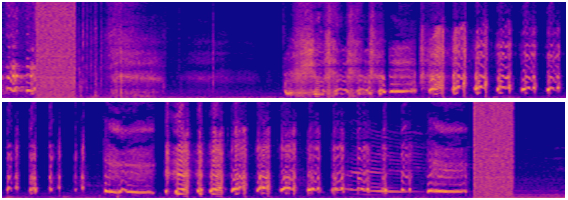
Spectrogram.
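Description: A little girl laughing hard, rapid bursts of high giggling belly laughter starting about three seconds in and running for about seven seconds. A short burst of hiss comes just after the start and again near the end.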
